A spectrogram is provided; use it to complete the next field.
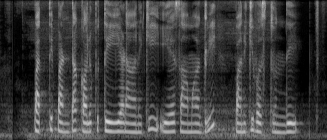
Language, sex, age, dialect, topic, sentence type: Telugu, female, 25-30, Telangana, agriculture, question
